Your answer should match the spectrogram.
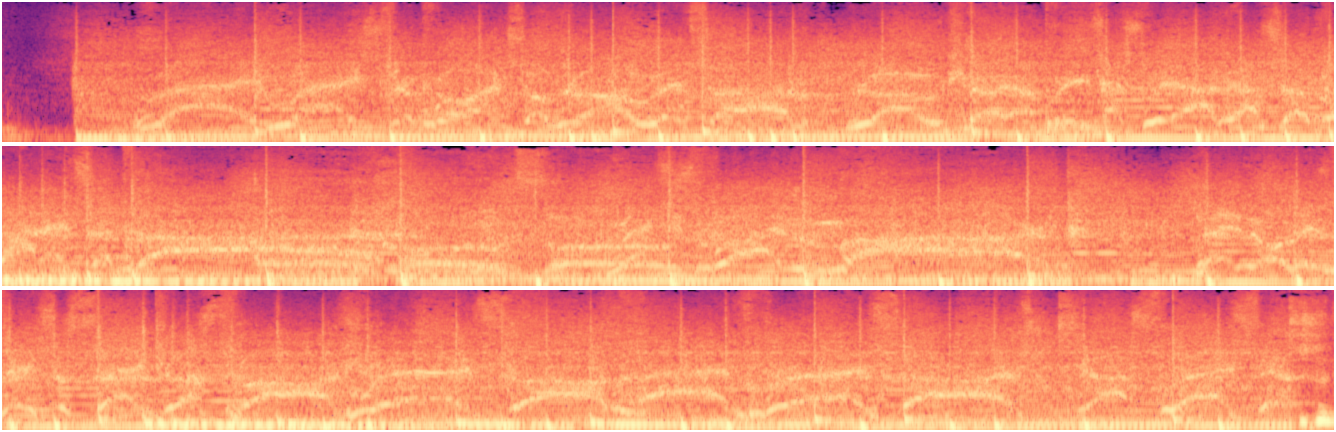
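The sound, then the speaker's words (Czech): A loud, full band song plays throughout, with heavy bass, dense drums and guitars, and a strained, energetic lead vocal singing in English over the top. “Eh, já mám to pocit, že zpívá anglicky, takže mm-hmm.”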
